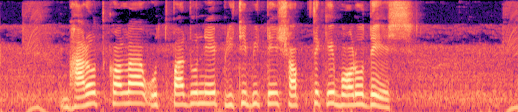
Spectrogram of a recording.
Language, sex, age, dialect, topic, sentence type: Bengali, female, 60-100, Standard Colloquial, agriculture, statement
